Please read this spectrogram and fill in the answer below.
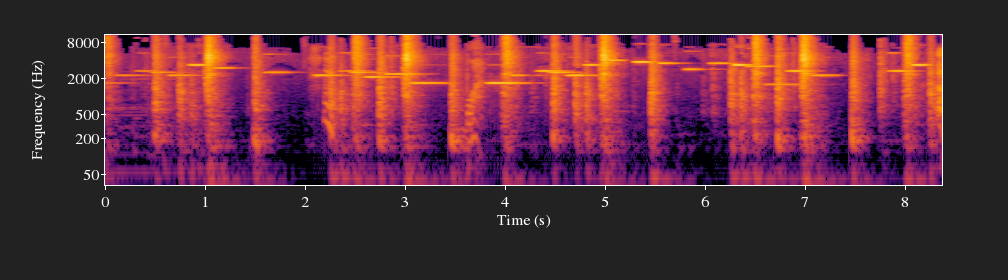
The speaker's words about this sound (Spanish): Pues esos golpes luego que suenan de tambor, pues está cerrando y abriendo la puerta de la lavadora. Mira, escúchalo de nuevo sabiendo esto que te he contado.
